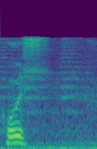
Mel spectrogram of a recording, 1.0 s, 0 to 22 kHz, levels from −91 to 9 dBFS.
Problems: constant background noise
